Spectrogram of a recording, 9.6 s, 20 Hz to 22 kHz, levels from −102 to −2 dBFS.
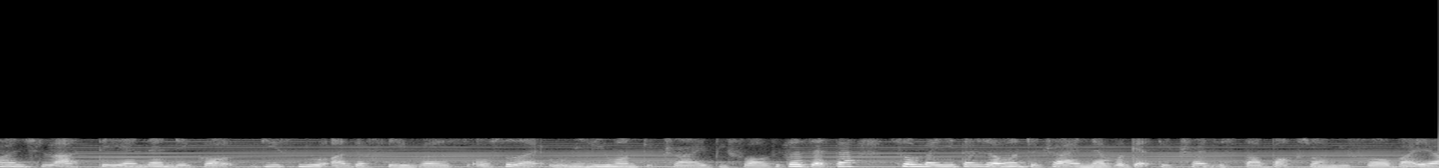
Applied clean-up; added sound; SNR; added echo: none; Bowed string instrument; 17 dB; none.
